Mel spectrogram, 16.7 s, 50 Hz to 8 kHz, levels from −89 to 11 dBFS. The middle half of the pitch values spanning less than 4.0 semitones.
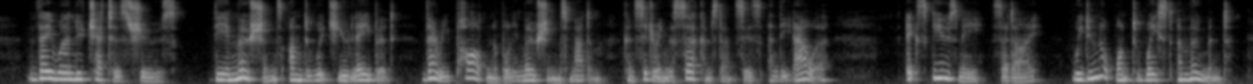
No: average, 5.1 semitones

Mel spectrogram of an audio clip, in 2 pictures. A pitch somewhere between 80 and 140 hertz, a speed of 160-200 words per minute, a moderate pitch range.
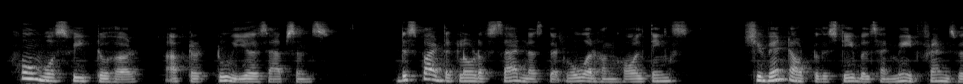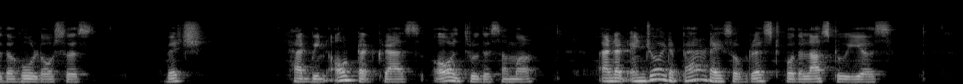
Yes: low, 135 Hz; average, 170 wpm; average, 3.7 semitones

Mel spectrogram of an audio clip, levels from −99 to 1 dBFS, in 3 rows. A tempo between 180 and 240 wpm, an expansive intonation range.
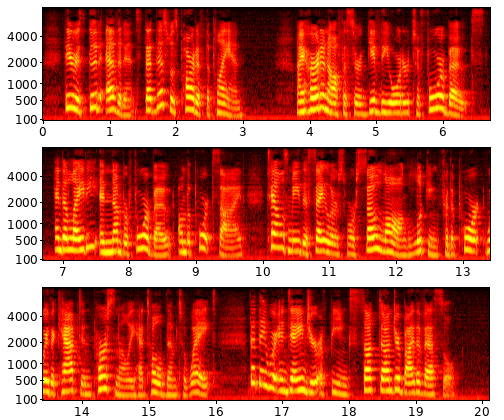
Yes: average, 190 wpm; wide, 6.2 semitones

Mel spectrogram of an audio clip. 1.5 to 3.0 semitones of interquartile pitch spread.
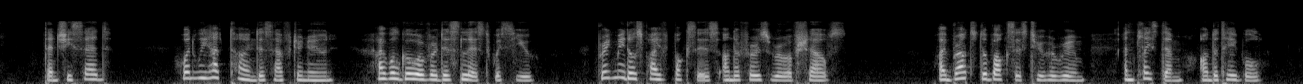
No: average, 3.7 semitones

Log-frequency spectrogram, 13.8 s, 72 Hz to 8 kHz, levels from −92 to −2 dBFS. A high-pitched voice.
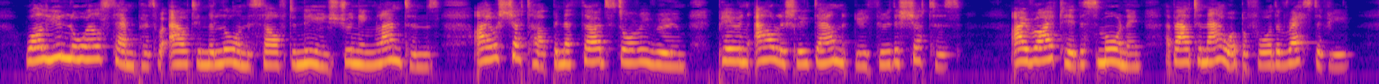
Yes: high, 240 Hz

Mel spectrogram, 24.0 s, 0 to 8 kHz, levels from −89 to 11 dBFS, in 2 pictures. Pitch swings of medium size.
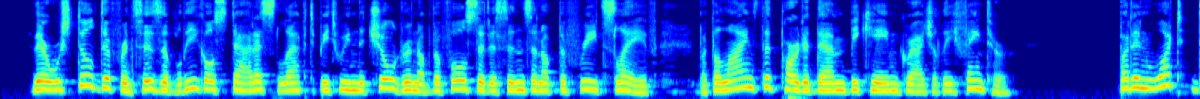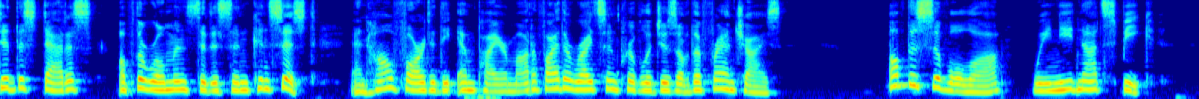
Yes: average, 3.0 semitones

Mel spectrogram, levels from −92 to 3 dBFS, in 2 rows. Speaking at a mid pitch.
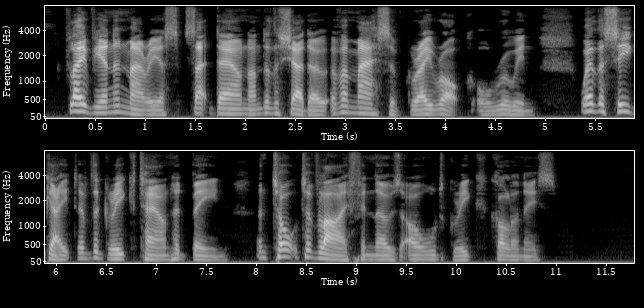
No: low, 120 Hz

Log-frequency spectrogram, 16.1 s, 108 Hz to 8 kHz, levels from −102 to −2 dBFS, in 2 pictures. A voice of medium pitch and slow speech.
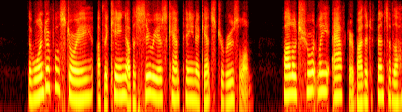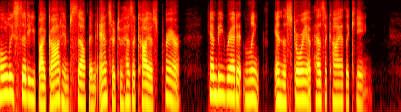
No: medium, 180 Hz; average, 155 wpm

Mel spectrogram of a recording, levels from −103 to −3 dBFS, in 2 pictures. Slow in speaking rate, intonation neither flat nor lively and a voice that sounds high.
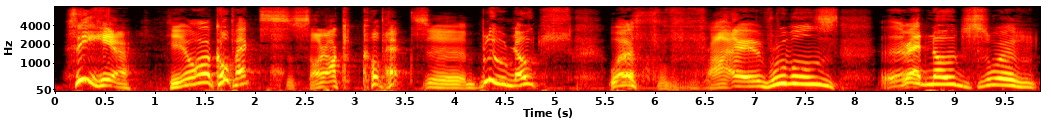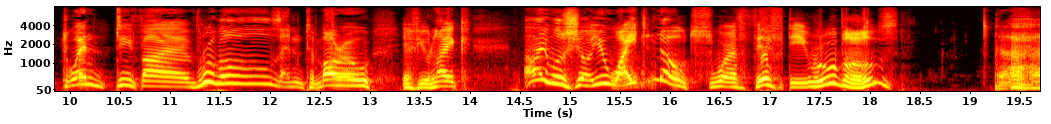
No: slow, 100 wpm; wide, 7.7 semitones; high, 210 Hz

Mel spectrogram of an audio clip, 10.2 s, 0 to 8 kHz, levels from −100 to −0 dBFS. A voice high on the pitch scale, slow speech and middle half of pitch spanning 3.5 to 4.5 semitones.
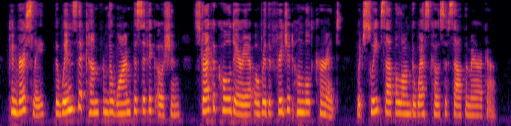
No: high, 220 Hz; average, 170 wpm; average, 3.9 semitones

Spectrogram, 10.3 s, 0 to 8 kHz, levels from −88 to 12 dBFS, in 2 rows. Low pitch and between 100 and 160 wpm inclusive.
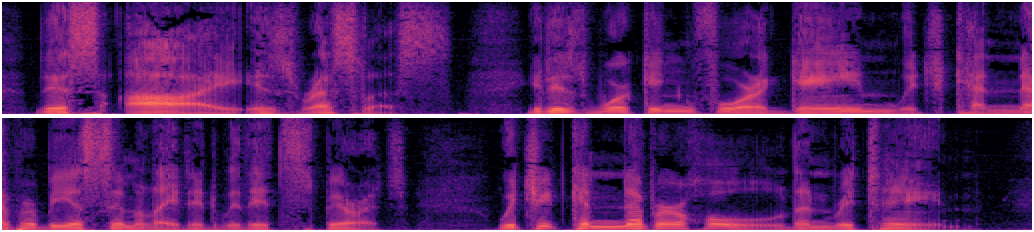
Yes: low, 105 Hz; average, 145 wpm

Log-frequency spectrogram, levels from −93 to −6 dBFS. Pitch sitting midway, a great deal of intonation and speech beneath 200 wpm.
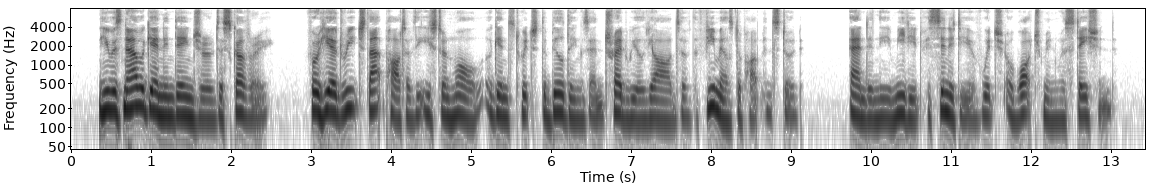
No: medium, 155 Hz; average, 3.6 semitones; average, 190 wpm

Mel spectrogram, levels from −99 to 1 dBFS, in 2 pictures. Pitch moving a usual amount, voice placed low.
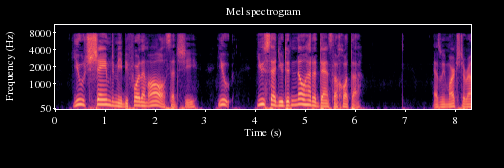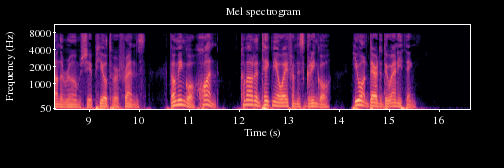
No: wide, 8.4 semitones; low, 125 Hz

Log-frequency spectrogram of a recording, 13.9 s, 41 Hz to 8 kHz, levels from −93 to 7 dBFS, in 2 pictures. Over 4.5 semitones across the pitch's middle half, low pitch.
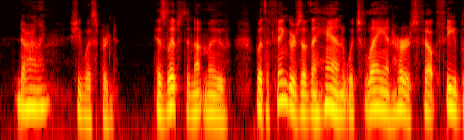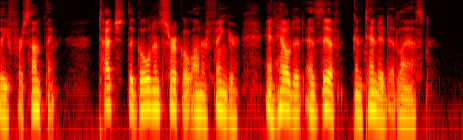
No: average, 3.9 semitones; low, 120 Hz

